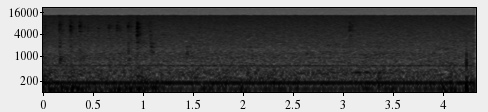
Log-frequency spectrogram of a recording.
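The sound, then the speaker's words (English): Quick, irregular keystrokes clatter on a computer keyboard as someone types a search into Google, over a steady low electrical hum, with faint scattered clicks continuing throughout and no voices. “I'm typing it into the Google Data's Day.”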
